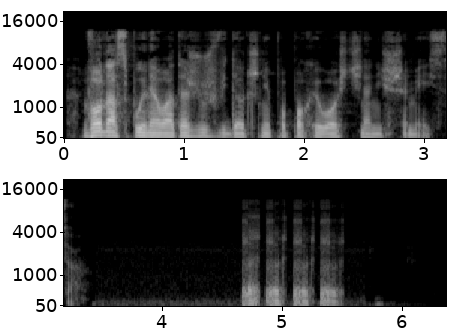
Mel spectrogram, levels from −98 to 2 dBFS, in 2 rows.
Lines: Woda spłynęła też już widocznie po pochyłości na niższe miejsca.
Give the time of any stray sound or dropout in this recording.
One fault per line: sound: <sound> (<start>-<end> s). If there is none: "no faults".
sound: laugh (4.7-5.5 s)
